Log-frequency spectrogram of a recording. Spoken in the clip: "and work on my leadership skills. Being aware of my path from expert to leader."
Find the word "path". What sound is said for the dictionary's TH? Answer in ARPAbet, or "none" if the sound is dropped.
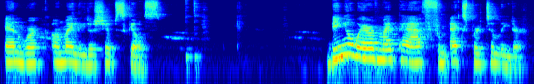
TH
